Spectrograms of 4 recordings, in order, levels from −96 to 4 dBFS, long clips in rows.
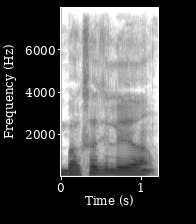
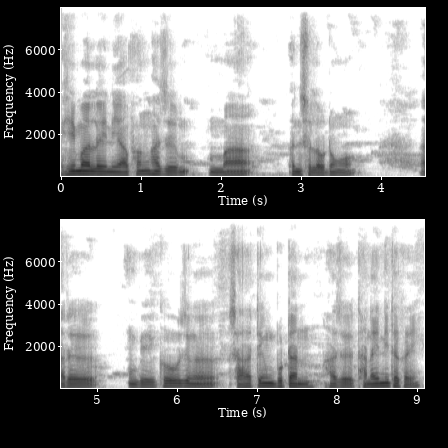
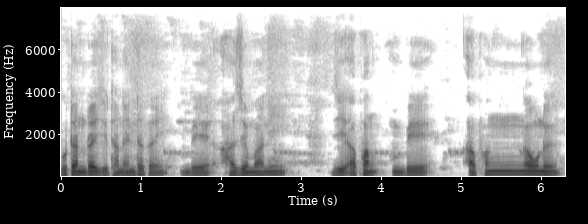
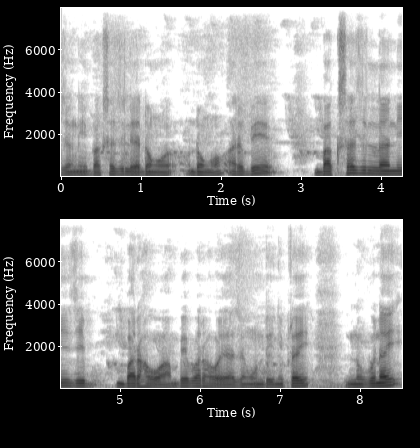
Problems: none marked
